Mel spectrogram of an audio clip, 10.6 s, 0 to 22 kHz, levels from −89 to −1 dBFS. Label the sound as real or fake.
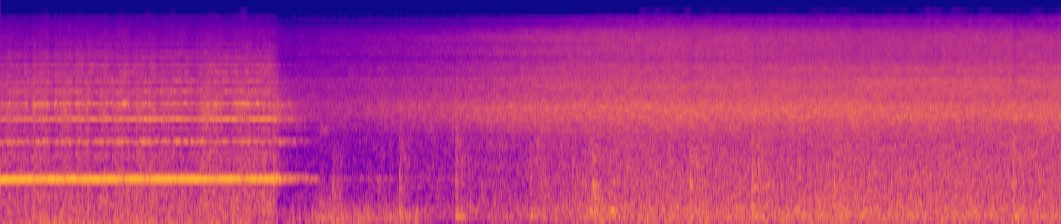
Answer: fake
